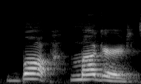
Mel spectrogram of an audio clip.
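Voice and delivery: slow, high, loud screech. A narrator's reading. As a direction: screech out each word as a giant. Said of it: "screeched the butcher boy".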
